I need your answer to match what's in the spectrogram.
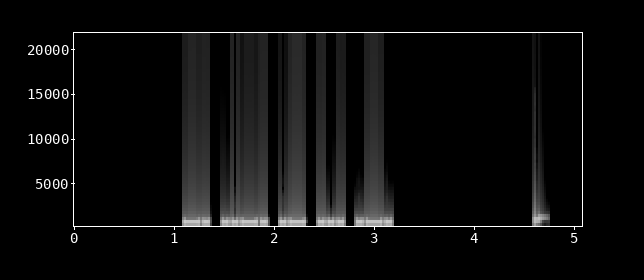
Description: Morse code, heard as a keyed tone, about 25 wpm, 700 Hz. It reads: NFASR
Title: Code Groups - 5 Letters - 25wpm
